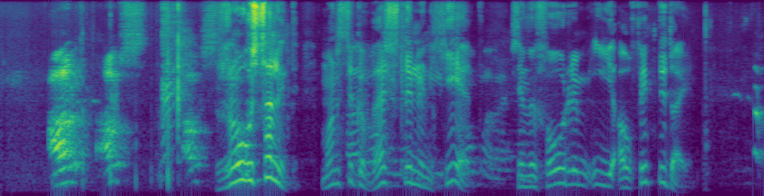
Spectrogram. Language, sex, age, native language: Icelandic, male, 18-19, Icelandic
